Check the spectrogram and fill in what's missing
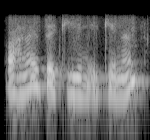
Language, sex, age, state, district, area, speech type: Kashmiri, female, 18-30, Jammu and Kashmir, Budgam, rural, conversation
